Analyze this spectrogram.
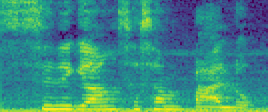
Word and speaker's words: sinigang sa sampalok: It's sinigang sa sampalok. Yeah, I'm not going to try to pronounce that on the video.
